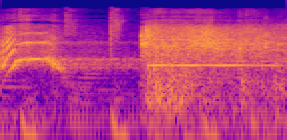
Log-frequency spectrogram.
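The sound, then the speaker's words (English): Glass smashes on someone with a loud, sudden crash partway through, followed by a bright, lingering rush of breaking shards. It follows a brief whooshing sound, and no one speaks. “Eat glass, creep!”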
